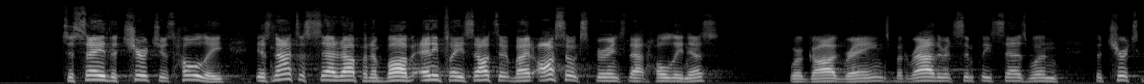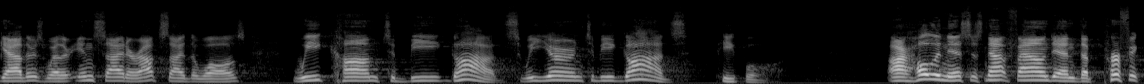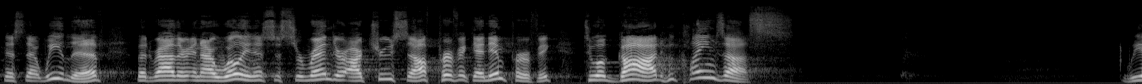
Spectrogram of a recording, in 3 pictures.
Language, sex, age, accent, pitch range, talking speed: English, male, 50-69, American, 140-195 Hz, 145 wpm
